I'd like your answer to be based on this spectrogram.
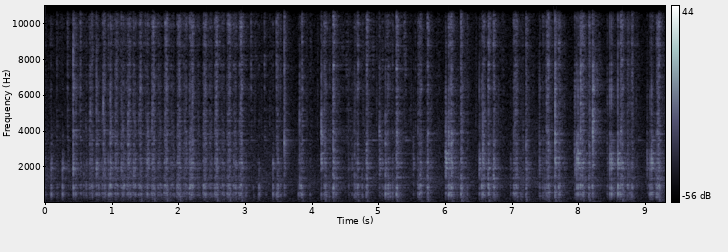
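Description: An Uberleben Zunden ferro rod fire starter scraped with its scraper edge in repeated strokes. The rasping scratches grow into a fast, rhythmic run of gritty, close strokes.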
